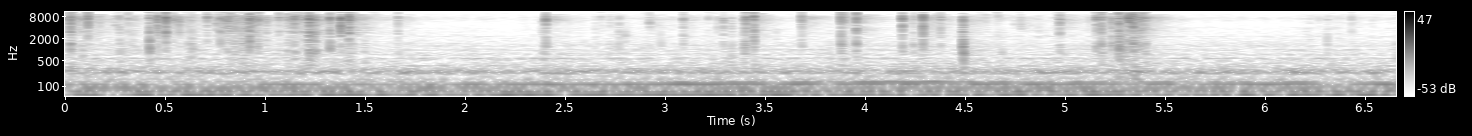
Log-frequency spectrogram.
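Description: Long pink acrylic nails tap and crinkle the foil surface of a small, boxy, hollow gold foil-wrapped Lipton tea package held in both hands. Rapid, crisp clicks and papery crinkles come in quick bursts over a steady low hum.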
